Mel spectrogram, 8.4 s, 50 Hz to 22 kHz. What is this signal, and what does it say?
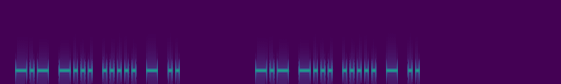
Morse code, heard as a keyed tone, about 22 wpm, 700 Hz. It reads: KB5TI KB5TI
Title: USA Call Signs - 5 Characters - Repeated 2x - 22wpm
